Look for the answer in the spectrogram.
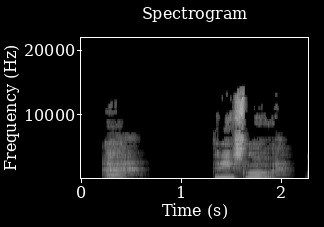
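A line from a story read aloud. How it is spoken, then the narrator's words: Tired. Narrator (Russian): устало сказал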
